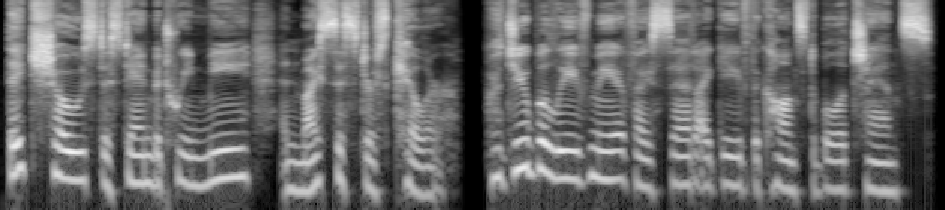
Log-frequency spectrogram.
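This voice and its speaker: A woman's voice: lowish voice, normal speed, a little mellow, no echo, lightly acted. Woman acting a vengeful grieving female game character, sardonic, articulate, controlled delivery, dry close studio sound. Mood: defensive, indignant. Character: sardonic, grieving actress out to avenge her murdered sister. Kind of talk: video game dialogue acting.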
